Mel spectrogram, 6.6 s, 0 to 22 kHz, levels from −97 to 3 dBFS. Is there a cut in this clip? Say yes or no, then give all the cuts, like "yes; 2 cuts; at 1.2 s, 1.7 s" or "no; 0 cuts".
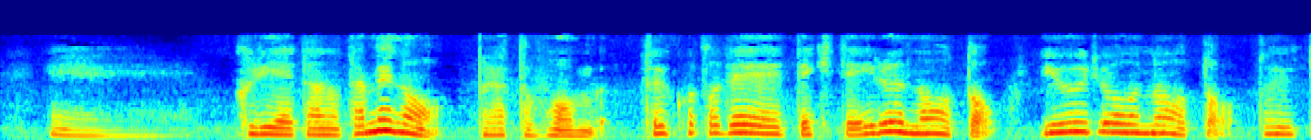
yes; 2 cuts; at 2.3 s, 5.1 s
